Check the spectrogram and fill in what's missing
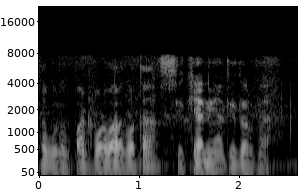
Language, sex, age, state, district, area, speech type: Odia, male, 45-60, Odisha, Kalahandi, rural, spontaneous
